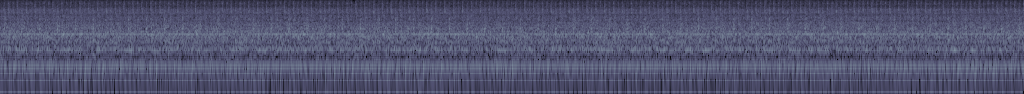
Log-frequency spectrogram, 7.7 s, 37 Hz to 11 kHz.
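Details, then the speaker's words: 2015 VW Polo sedan warming after cold start, outside −2.5°C: light regular tick two to three per second over the hum, nearly gone by now; owner suspects cold valve or hydraulic lifter, unconfirmed. "Это холодный клапан. Ну не знаю. Гидрокомпенсатор."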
